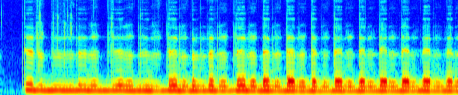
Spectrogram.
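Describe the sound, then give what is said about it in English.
A voice imitates infant 'delelling' babble, with the tongue raised toward the teeth and alveolar ridge. It repeats many quick, D-like syllables on a steady voiced pitch in a fast, even rhythm. “We also have what I like to call delelling, which is the tongue elevated toward the teeth and alveolar ridge to produce something like this.”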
